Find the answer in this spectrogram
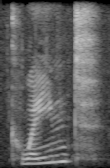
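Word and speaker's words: queynte: english um swear word quay quaint that's how you say it oh i've put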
